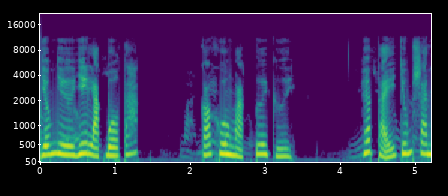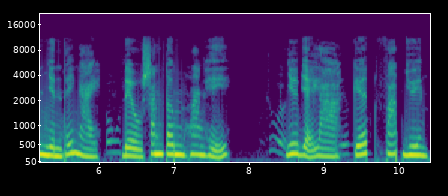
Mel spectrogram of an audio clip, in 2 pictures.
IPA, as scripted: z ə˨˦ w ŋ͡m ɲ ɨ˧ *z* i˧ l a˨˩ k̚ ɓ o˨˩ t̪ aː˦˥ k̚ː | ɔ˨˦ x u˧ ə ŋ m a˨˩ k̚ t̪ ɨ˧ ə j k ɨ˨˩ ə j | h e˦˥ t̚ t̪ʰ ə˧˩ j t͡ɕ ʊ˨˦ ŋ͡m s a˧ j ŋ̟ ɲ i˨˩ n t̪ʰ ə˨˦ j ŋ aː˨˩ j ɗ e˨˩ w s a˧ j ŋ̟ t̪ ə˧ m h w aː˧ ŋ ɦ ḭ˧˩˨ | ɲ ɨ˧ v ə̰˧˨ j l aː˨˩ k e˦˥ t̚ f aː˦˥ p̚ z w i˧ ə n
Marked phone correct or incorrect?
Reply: correct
